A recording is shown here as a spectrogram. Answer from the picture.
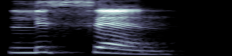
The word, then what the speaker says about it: listen: Eu não falo listen, eu falo listen.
